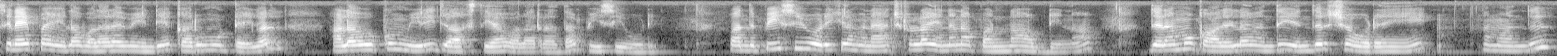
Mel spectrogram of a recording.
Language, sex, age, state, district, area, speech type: Tamil, female, 18-30, Tamil Nadu, Tiruppur, urban, spontaneous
